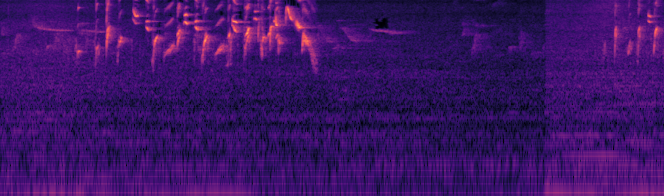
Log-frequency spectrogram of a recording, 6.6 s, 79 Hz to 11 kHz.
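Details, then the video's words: European goldfinch in song: a fast, accelerating series of bright chirps and twittering trills lasting about two seconds, then silence and a few soft notes returning. "GOLDFINCH SINGING 1H Chant Chardonneret اسمع واستمتع صوت الحسون البري Jilguero Campero"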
